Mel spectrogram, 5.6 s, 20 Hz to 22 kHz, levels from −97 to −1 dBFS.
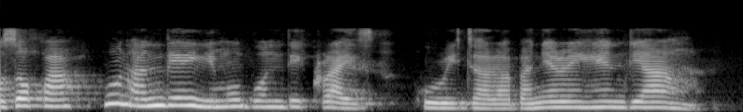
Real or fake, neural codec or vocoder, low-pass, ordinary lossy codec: fake; codec, 16 kHz, 2 kbps, FunCodec, trained on Chinese and English, 25 frames a second; none; none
